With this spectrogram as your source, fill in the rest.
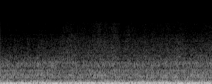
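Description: A London Underground Piccadilly line train runs non-stop through Stamford Brook station in a brief, steady, loud rumble of wheels and motors.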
